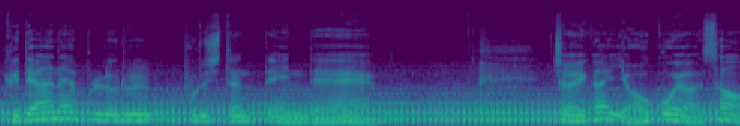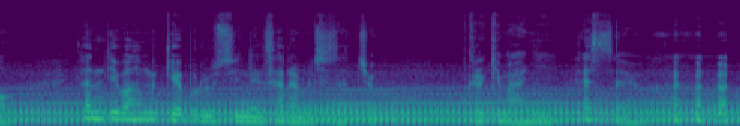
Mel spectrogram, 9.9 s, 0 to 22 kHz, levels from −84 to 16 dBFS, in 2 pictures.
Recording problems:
low rumble; loud; throughout; 4 dB below the speech

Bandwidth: 14.5 kHz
